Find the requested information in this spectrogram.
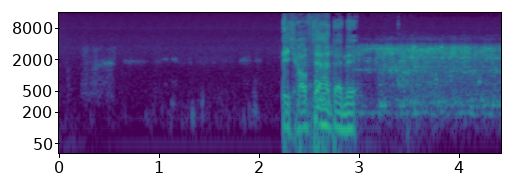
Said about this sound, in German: Ich wollte gerade sagen, ich hoffe, du hast eine laute Klospülung und du hast tatsächlich eine laute Klospülung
